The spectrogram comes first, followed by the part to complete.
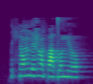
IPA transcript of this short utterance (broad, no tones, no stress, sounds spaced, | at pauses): ç ɔ̃ ŋ i ʐ ɔ̃ p ɑ d̪ o mʲ o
